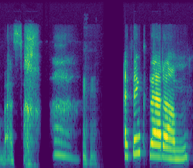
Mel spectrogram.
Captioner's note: laughs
